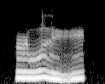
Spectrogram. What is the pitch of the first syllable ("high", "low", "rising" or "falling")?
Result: rising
